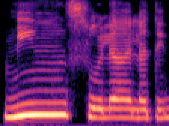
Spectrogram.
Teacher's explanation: من سلالتن. ٹھیک ہے، نون ساکن کے بعد سین آ رہا ہے، اخفا کریے گا. میوں ایسا نہیں، موٹا نہیں کیجیے گا.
